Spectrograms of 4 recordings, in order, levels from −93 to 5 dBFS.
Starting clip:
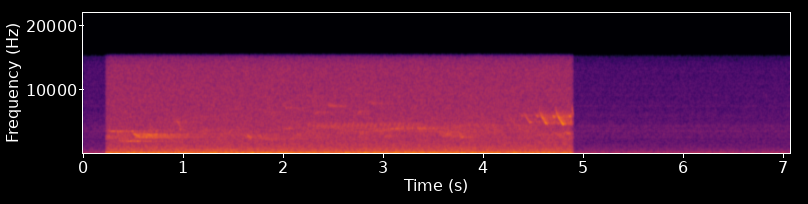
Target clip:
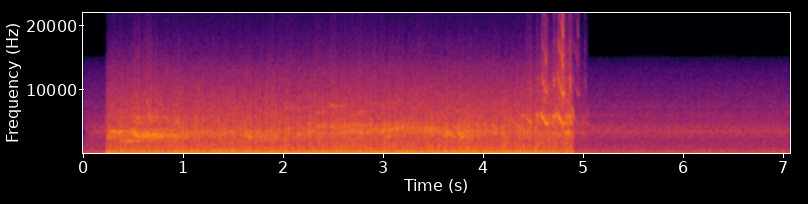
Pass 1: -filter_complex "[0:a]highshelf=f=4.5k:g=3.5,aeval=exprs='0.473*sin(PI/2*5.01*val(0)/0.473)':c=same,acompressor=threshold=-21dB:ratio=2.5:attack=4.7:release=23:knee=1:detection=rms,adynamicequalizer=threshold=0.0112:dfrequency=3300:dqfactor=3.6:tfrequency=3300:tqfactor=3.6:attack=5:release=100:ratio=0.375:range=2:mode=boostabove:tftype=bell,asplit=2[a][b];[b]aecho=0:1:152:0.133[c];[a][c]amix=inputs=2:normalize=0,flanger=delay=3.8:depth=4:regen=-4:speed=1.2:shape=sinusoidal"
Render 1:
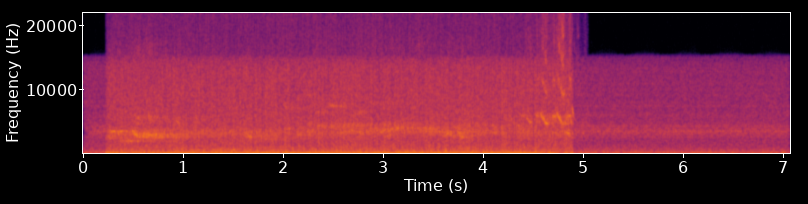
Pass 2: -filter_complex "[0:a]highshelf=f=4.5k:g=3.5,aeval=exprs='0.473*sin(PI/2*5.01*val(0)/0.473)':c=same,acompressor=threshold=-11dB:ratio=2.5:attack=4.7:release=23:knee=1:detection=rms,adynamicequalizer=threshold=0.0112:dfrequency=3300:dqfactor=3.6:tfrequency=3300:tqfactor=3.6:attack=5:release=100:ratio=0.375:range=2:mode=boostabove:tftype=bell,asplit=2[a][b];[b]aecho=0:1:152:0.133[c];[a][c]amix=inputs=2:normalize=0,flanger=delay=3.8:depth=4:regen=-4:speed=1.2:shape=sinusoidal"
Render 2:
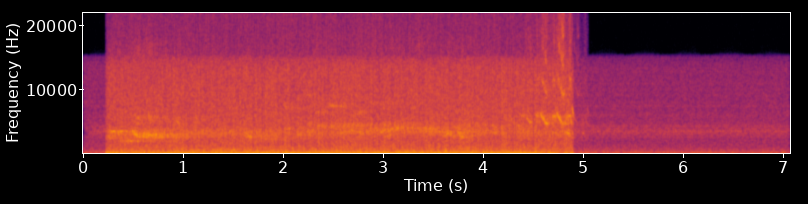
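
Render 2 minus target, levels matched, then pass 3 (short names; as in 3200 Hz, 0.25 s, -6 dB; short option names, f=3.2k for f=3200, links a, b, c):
8000 Hz band +3.0 dB
-filter_complex "[0:a]lowpass=6.1k,highshelf=f=4.5k:g=3.5,aeval=exprs='0.473*sin(PI/2*5.01*val(0)/0.473)':c=same,acompressor=threshold=-11dB:ratio=2.5:attack=4.7:release=23:knee=1:detection=rms,adynamicequalizer=threshold=0.0112:dfrequency=3300:dqfactor=3.6:tfrequency=3300:tqfactor=3.6:attack=5:release=100:ratio=0.375:range=2:mode=boostabove:tftype=bell,asplit=2[a][b];[b]aecho=0:1:152:0.133[c];[a][c]amix=inputs=2:normalize=0,flanger=delay=3.8:depth=4:regen=-4:speed=1.2:shape=sinusoidal"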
